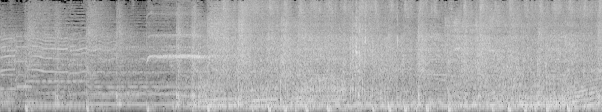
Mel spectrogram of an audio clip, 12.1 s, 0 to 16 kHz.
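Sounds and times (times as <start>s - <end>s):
music: 0.0s - 12.0s
tyres on gravel: 3.4s - 11.7s
rally car engine revving: 3.4s - 12.0s.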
